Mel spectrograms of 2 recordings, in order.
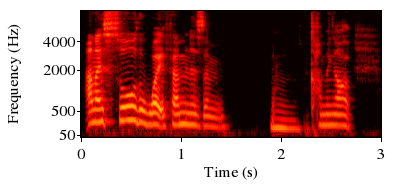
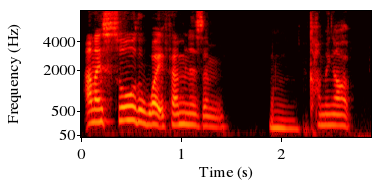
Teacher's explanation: As you can hear, uses a long /ɔː/ sound in the word 'saw'.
